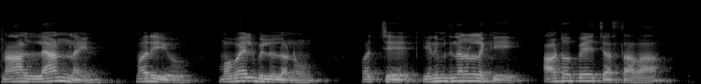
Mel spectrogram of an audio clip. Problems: constant background noise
